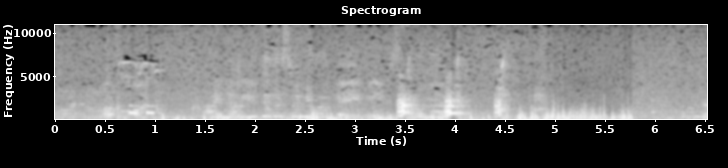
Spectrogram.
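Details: Siberian Husky Memphis, the older brother, howls jealously beside a big pool, wanting in while his 11-week-old sister swims. Wavering, drawn-out howls and whines rise and fall, overlapped by people talking and calling him down.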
